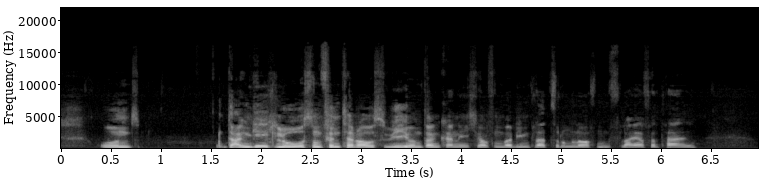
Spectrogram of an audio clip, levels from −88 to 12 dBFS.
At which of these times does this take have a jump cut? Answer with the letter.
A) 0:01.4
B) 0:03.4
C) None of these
C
